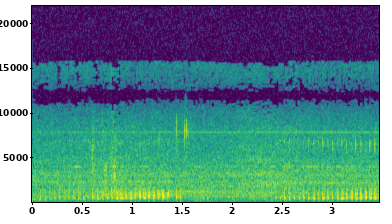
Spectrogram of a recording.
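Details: Blue Point Tonkinese female cat giving her special squeaky, high-pitched trilling purr, heard each morning as she gets her owner out of bed and when excited; a rapid, steady pulsing purr that eases briefly midway, then builds again.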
